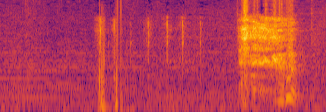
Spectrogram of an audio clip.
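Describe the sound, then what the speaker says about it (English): A person gives two quick rough coughs, then after a short pause a longer harsh throat-clearing cough, close and fairly loud against a quiet room hum. "I'm not on mic because I keep coughing"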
